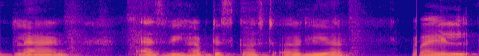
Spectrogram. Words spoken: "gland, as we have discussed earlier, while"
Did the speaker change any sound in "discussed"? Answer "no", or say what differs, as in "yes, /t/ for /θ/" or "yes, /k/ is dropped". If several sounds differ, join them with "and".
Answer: no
